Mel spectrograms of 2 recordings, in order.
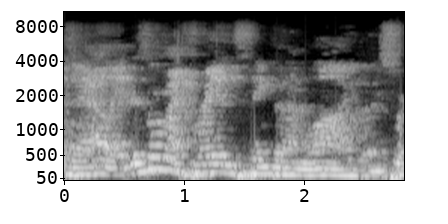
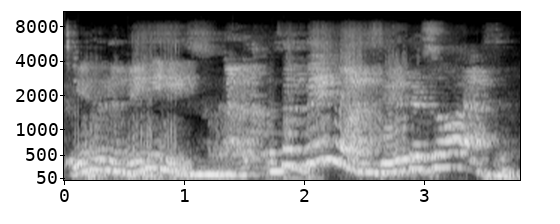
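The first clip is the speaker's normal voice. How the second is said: high, pleading bouncer impression; a hammed-up bouncer begging; 6 semitones higher than usual. Bouncer voiced in story.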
